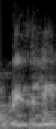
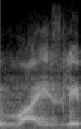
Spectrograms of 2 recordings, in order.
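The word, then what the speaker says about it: wisely: इसको विली नहीं वाइसली pronounce करते हैं।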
